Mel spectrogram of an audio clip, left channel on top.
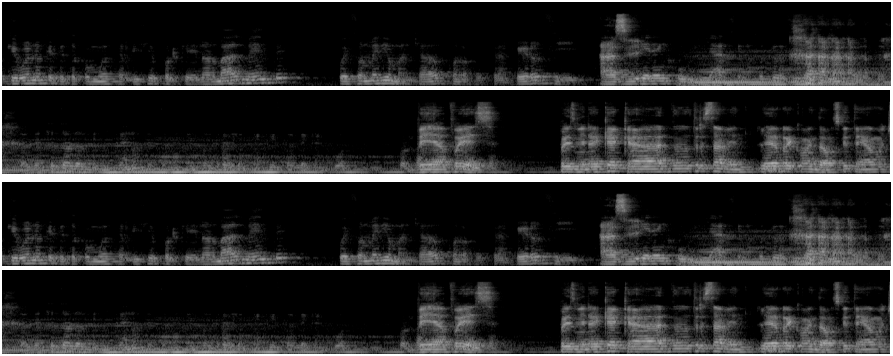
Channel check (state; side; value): identical; both; correlation 1.00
